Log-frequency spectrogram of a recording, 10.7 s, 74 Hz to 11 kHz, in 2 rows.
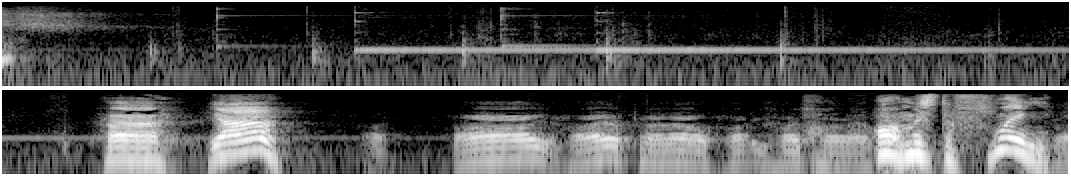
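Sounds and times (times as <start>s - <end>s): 
doorbell chiming with bright ringing tones: 1.1s - 7.2s
speech: 5.8s - 6.8s, 7.6s - 10.6s.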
